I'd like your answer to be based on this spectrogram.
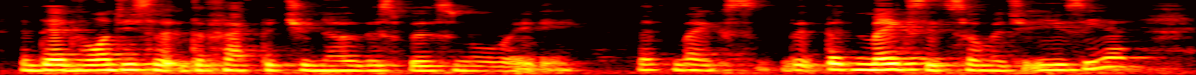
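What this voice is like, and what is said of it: South African accent. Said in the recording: “I assume the listeners can hear your accent ... I'm from South Africa.”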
